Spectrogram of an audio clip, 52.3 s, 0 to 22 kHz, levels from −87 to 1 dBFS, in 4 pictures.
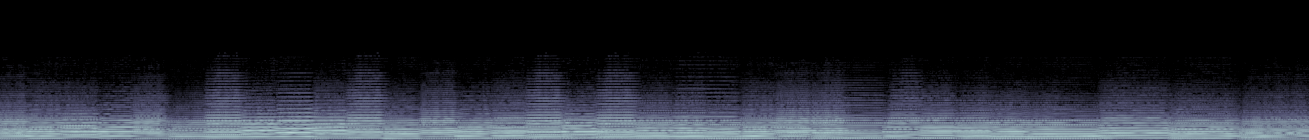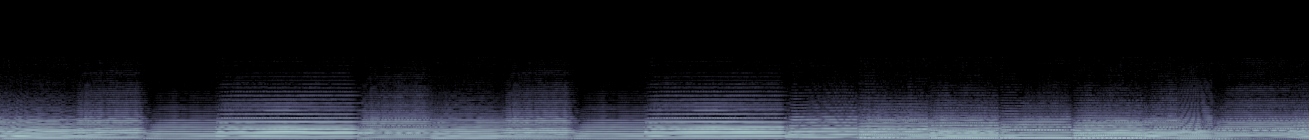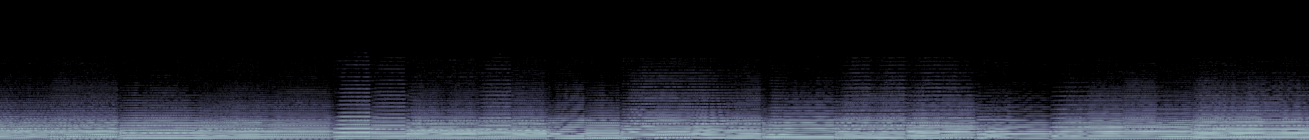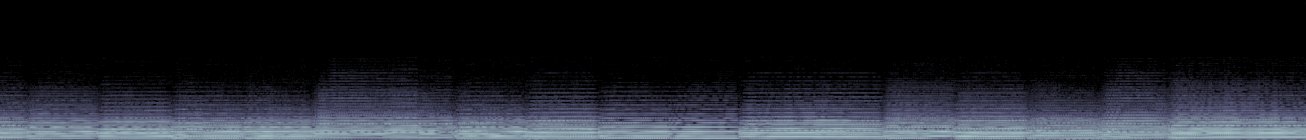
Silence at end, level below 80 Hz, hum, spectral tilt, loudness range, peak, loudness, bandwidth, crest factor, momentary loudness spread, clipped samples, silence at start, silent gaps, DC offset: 0 s; -64 dBFS; none; -1.5 dB/octave; 5 LU; -10 dBFS; -25 LUFS; 11.5 kHz; 16 dB; 6 LU; under 0.1%; 0 s; none; under 0.1%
